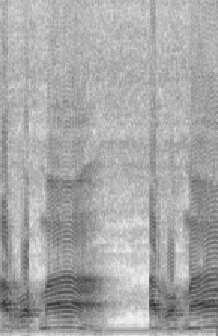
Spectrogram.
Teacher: Dia dibaca tipis juga ar-roh, ar-rohma, ma masuk ke mim lagi. Ma di sini fathah berdiri sebagai pengganti dari alif, maka hukumnya kita baca mat tabi'i, baca 2 harokat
